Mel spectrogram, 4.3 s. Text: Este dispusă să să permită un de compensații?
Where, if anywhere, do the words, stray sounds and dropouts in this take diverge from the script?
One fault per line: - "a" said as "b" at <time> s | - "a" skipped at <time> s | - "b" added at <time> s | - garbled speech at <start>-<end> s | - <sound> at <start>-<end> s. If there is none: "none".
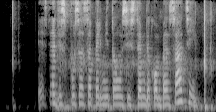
- "să" skipped at 1.8 s
- "sistem" added at 2.4 s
